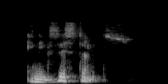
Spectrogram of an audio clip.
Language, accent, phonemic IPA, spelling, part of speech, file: English, Southern England, /ˌɪnɪɡˈzɪstəns/, inexistence, noun, LL-Q1860 (eng)-inexistence.wav
- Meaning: 1. The state of not being, not existing, or not being perceptible 2. The state of existing in something 3. That which exists within; a constituent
